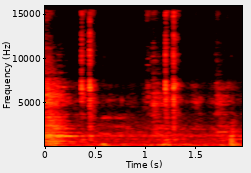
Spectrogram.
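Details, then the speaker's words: V-Guard VND 400 AC voltage stabilizer on power-up: sharp relay clicks in quick pairs over faint hiss, chattering continuing even when input drops about 200 V; unit has three relays, fault to be traced. "यह देखिए खटखट की आवाज आ रही है और जैसे ही यह देखिए अगर 200 वोल्ट भी कम होता है उस स्थिति में य बराबर आवाज बलिंग खटखट की आवाज आ रही है"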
